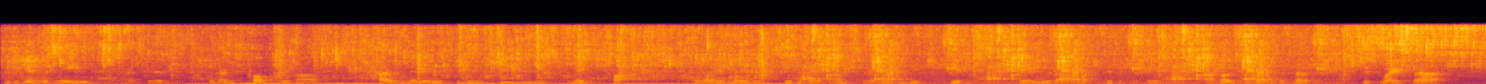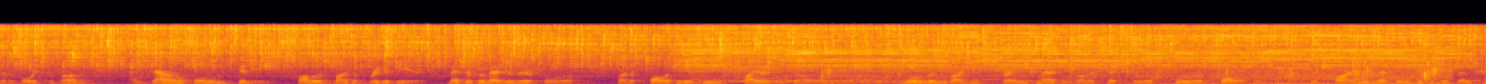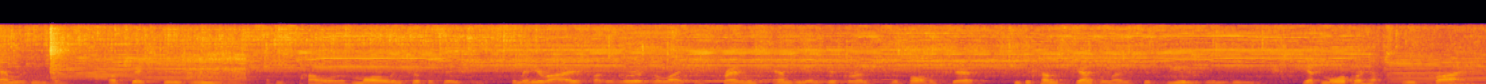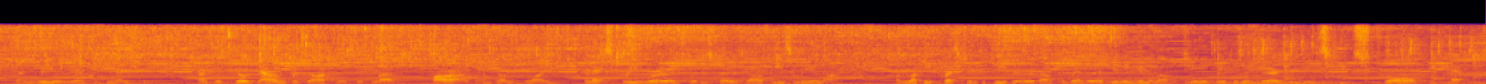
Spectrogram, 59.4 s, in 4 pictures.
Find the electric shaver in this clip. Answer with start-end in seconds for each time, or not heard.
21.5-59.3.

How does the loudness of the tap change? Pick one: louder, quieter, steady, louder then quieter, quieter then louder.
quieter.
